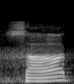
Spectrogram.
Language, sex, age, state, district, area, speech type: Hindi, male, 18-30, Rajasthan, Jaipur, urban, read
